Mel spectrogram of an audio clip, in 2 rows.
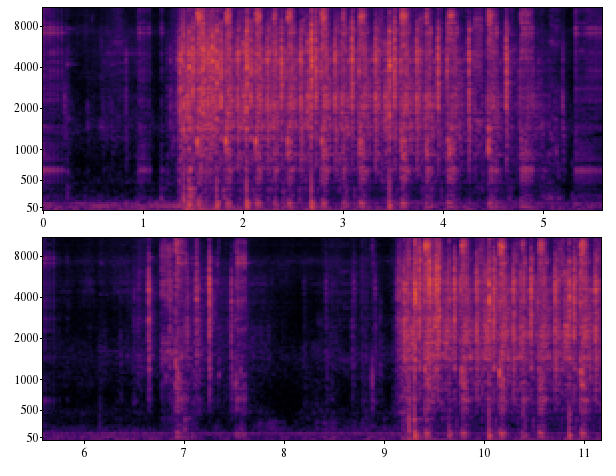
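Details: Engine built 1988, not known when last run, crank just straightened: uneven popping exhaust beats, about three to four a second, with skipped firings and surges. Misfiring; owner suspects fuel-system junk and plans governor-spring speed adjustment.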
